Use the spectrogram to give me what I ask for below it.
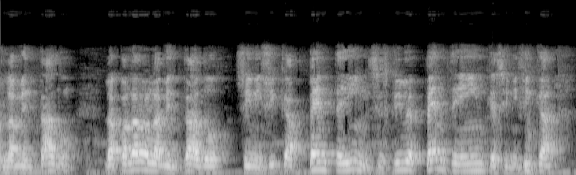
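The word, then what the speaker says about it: πενθεῖν: La palabra lamentado significa penteín, se escribe penteín, que significa duelo, significa luto, significa lamentar.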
